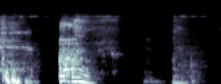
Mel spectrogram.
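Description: A person clearing their throat and coughing in three short bursts, the middle one the longest, with a falling pitch.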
